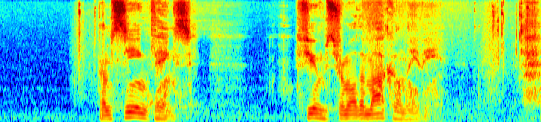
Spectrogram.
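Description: A young man mutters quietly to himself.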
